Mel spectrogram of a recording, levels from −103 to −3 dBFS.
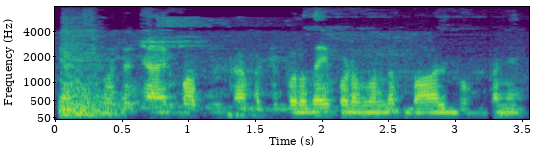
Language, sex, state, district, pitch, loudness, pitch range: Telugu, male, Andhra Pradesh, Visakhapatnam, 95 Hz, -21 LUFS, 95-100 Hz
